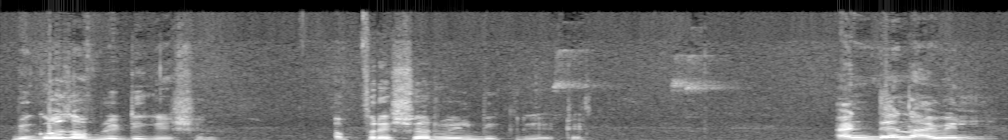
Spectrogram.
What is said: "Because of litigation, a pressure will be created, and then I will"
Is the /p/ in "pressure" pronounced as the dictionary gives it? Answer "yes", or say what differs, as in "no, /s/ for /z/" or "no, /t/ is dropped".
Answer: no, /f/ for /p/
